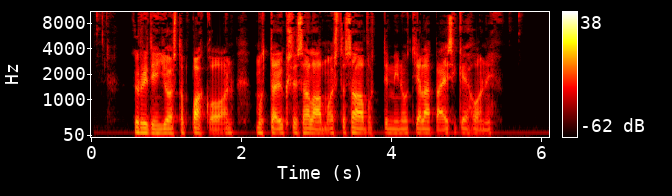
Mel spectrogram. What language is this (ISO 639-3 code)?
fin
